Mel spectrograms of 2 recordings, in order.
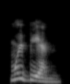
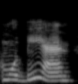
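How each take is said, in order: First: Muy bien as two syllables, "mwee byen"; correct diphthong. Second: Muy bien drawn out as "moo bee-EN"; wrong split vowels. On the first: Teacher showing how we say it, joined diphthong. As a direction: join the vowels in muy bien. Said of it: "So we say". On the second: Teacher showing what not to say, split vowels. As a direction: pull the vowels of bien apart. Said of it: "Not muy bien". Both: Shown as a demonstration.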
